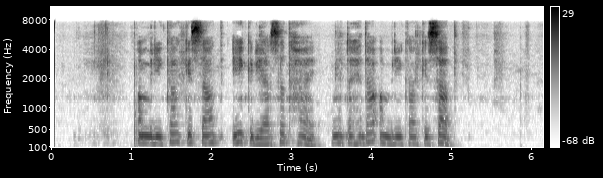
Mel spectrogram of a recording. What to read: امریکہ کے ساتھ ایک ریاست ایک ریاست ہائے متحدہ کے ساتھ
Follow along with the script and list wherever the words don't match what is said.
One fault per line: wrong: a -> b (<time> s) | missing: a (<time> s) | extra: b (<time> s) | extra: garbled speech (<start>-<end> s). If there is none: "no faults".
missing: ایک ریاست (3.0 s)
extra: امریکہ (4.1 s)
